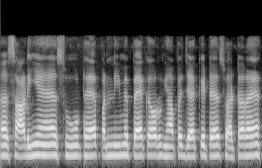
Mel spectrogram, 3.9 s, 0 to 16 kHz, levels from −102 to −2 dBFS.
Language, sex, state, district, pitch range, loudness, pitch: Hindi, female, Bihar, Katihar, 185-195 Hz, -15 LUFS, 190 Hz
